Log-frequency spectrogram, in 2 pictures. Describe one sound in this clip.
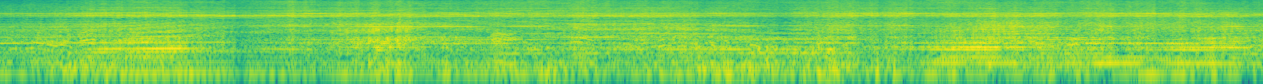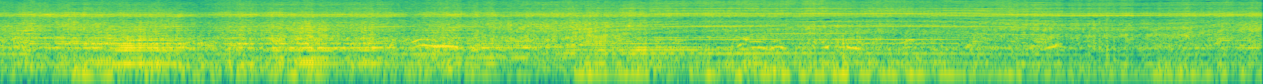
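Model helicopter rotor blades whir and swish, with the pitch rising and falling.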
